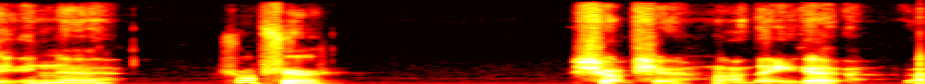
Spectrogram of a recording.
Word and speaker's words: Shropshire: Yeah. Not Shire. I mean, you can really. I learned the hard way. Sorry. You can really squeeze the vowels depending on your accent, but yeah, it's almost never pronounced Shire.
